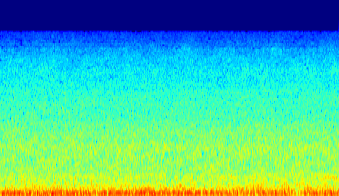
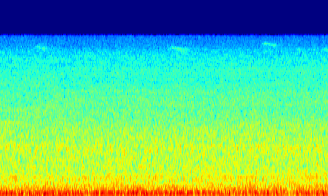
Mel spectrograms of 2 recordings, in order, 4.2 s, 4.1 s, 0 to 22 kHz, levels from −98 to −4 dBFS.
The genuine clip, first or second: second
